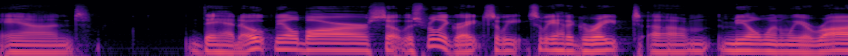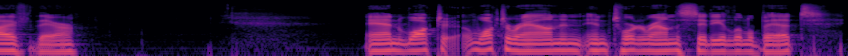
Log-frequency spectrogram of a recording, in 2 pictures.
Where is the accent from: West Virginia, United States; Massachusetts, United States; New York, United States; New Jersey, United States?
West Virginia, United States; You know, I'm from West Virginia in the mountains. I know hills.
